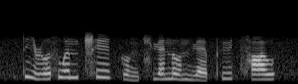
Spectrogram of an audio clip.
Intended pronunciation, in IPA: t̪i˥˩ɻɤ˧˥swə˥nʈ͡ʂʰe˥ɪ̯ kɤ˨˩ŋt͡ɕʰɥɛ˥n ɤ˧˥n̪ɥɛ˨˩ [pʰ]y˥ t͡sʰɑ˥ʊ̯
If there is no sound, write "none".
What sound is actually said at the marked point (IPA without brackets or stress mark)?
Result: pʰ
